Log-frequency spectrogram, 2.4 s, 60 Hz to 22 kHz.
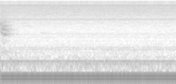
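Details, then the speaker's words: Phosphor-coated high-pressure sodium lamps, including a 400 W, warming up after switch-on: steady low mains hum with a faint buzz from the ballasts, which stops once the lamps reach full brightness. Normal ballast hum. "okay you can actually hear them humming that's just the bell so once they get to full brightness they'll stop humming"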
